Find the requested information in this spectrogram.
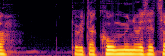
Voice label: "cwm", Welsh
